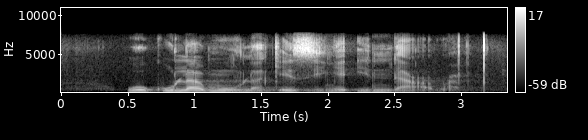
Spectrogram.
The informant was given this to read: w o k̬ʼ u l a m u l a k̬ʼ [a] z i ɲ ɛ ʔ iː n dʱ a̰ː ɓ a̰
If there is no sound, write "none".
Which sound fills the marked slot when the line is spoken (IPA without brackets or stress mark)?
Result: e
